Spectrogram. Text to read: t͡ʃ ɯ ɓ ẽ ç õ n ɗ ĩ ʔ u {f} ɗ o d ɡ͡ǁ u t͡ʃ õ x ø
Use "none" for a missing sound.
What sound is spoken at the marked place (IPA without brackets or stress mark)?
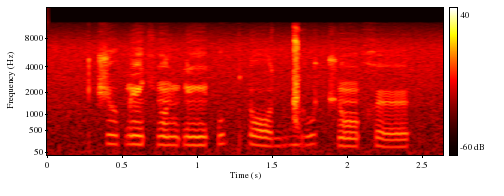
p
